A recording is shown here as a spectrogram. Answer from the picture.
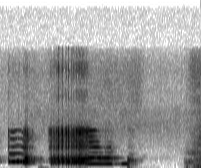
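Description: A person's high-pitched squealing laugh: a short squeal, then a longer breathy laughing sound.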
